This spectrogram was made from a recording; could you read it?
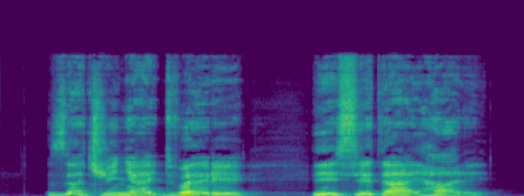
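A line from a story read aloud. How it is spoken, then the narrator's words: Tired. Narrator (Ukrainian): втомлено промовив Дамблдор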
